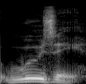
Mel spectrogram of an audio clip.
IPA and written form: ˈwuː.zi (woozy)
